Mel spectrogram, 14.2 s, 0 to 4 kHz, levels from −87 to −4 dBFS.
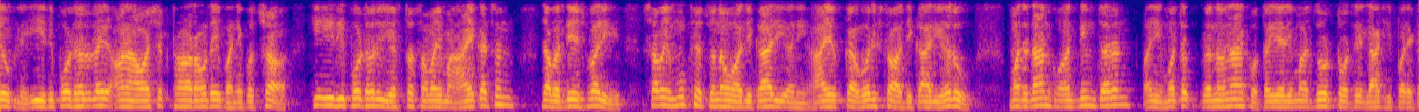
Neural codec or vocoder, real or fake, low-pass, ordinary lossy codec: none; real; 3.6 kHz; Opus, 16 kbps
